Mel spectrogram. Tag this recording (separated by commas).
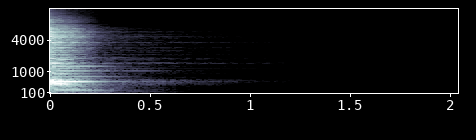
Bell, Cowbell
